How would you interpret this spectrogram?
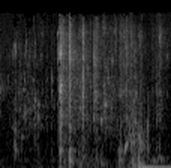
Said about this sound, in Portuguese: Espera aí, deixa-me beber primeiro água.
